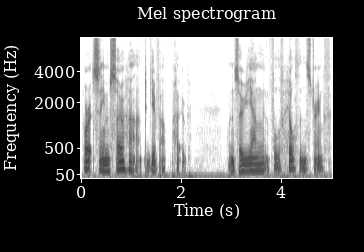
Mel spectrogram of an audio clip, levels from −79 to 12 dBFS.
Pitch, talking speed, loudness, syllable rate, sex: 115 Hz, 215 wpm, -20 LUFS, 4.5 syllables/s, male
